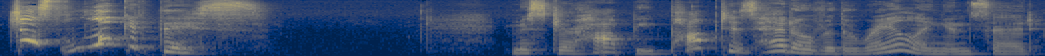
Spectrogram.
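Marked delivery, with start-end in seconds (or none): 0.0-1.3 very high, loud and slow; shrill thrilled cry; shrill excitement. A narrator's reading. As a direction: squeal it with delight. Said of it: "shrill with excitement".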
